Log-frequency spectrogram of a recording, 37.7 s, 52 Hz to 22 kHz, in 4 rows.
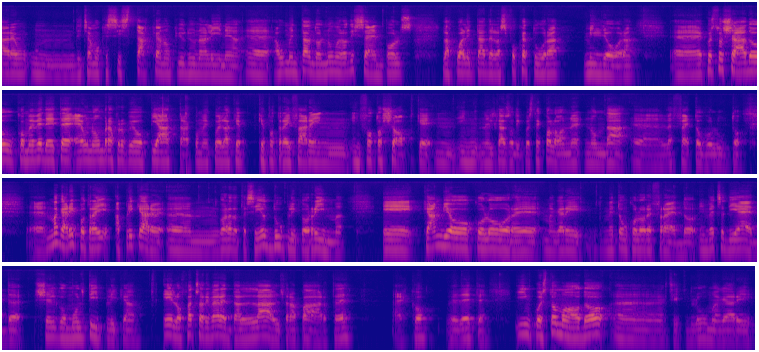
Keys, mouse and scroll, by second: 3.9 click, 4.4 click, 4.7 click, 11.8-14.5 shift+drag, 16.9 click, 20.3 click, 21.3-22.4 drag, 24.3 click, 27.2-29.4 drag, 30.8-34.0 drag, 34.6-35.8 drag, 36.7 click.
